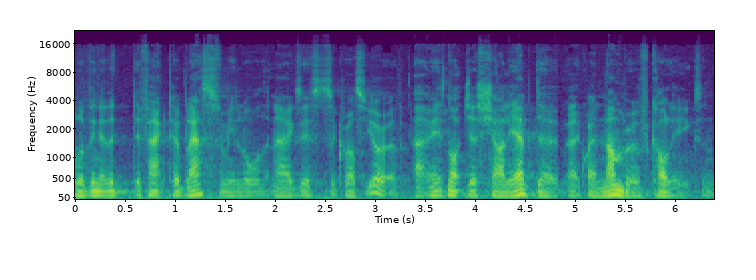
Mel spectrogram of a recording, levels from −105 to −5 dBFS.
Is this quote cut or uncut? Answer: cut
